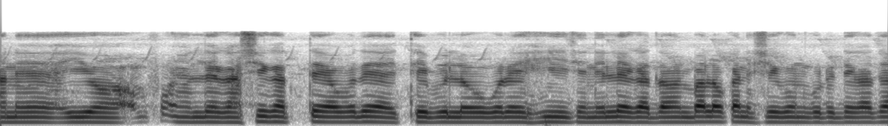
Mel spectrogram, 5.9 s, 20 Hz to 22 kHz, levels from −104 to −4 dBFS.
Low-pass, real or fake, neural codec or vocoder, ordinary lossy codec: none; real; none; none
